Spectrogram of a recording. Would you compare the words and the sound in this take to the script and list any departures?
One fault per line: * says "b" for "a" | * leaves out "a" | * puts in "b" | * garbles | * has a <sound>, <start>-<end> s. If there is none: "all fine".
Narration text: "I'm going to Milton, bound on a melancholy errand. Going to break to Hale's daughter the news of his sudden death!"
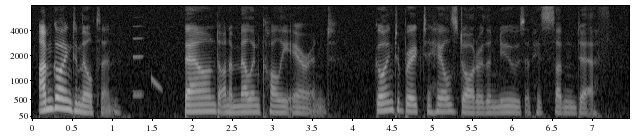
* has a chirp, 1.3-1.7 s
